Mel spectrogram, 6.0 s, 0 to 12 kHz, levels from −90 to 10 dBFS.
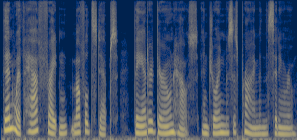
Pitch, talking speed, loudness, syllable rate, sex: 185 Hz, 190 wpm, -21 LUFS, 5.2 syllables/s, female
